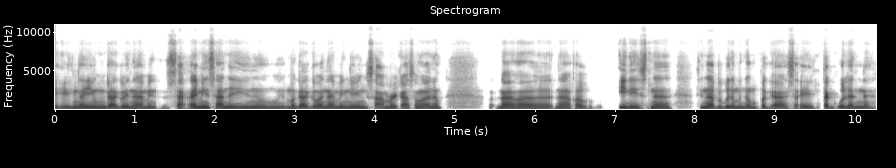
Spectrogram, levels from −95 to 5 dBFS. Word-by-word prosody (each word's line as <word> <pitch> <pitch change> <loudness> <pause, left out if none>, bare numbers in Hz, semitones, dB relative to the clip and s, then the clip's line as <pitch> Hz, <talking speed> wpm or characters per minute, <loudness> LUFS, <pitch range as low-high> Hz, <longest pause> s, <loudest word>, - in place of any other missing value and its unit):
ayon 120 0 -2
nga 115 -1 +2
yung 115 -1 +1
gagawin 110 0 +2
namin 105 0 -1
sa 185 - -1
I 140 - +7
mean, 150 0 +5
sana 145 0 +2
yun 135 -1 0
yung 130 -1 -1 0.3
magagawa 115 -1 +1
namin 110 0 0
ngayong 115 0 -1
summer, 110 +2 -1
kaso 130 +2 -2
nga 135 +1 +1
lang, 140 0 -1 0.7
naka 140 0 +1
nakaka-inis 130 0 -1
na, 135 -1 +1 0.3
sinabi 145 -2 +2
ba 140 - +2
naman 135 -1 -1
ng 130 -1 -2
PAG-ASA, 115 -2 -1
eh, 115 -1 -2
tag-ulan 120 -2 +1
na. 105 - -3
130 Hz, 170 wpm, -25 LUFS, 115-140 Hz, 0.7 s, I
